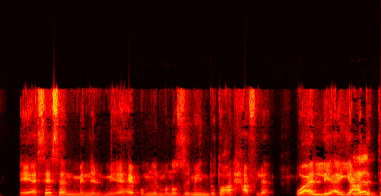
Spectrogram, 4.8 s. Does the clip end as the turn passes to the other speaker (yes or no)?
no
